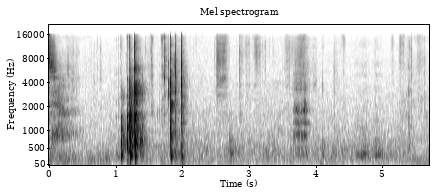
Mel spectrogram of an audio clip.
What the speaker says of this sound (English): Okay, so I need to cut off a piece.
